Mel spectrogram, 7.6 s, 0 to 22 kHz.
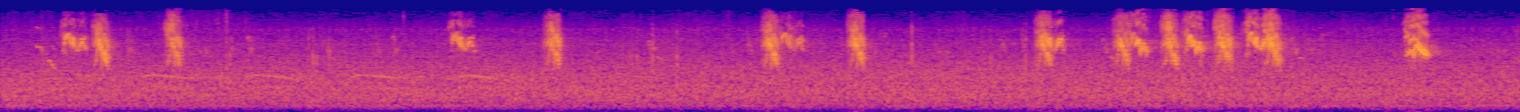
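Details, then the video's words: Sparrows crowding at a food spot and fighting, recorded 25 February 2017: sparse, high, clipped chirps, some in rapid clusters of three or four, separated by quiet gaps over soft background hiss. "餌に集まるすずめ達20170225 92（喧嘩）"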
